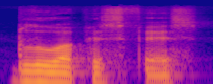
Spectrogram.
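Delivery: ordinary delivery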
